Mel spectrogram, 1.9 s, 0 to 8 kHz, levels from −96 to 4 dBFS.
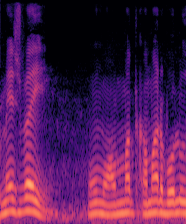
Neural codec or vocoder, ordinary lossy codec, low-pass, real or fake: codec, 16 kHz, 8 kbps, FunCodec, trained on LibriTTS, 25 frames a second; none; none; fake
